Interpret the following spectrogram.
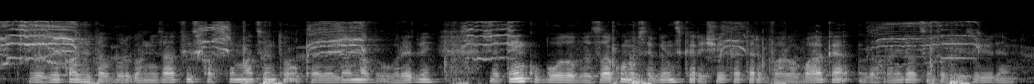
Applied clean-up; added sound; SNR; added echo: none; Door / Car + Livestock, farm animals, working animals; 5 dB; none.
